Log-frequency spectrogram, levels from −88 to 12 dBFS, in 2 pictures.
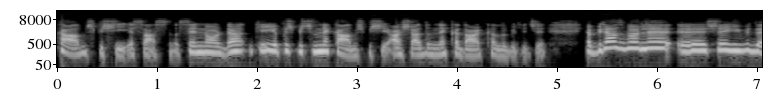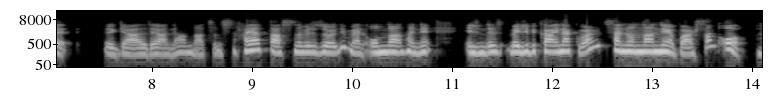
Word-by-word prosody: kalmış 195 +5 -1
bir - - -6
şey - - -7
esasında. - - -6
Senin 205 -1 -2
oradaki 225 +4 -1
yapış 240 -1 0
biçimine 225 +1 +2
kalmış 140 - -1
bir - - -8
şey - - -6
aşağıda 160 0 -1
ne 160 +2 -5
kadar 145 -5 -2
kalabileceği. 130 -6 -11 0.4
Ya, 220 - 0
biraz, 320 +3 +2
böyle, 320 -2 +2
ııı, 245 +3 +2
şey 260 +1 +1
gibi 245 -1 +2
de, 230 +6 0 0.3
ııı, 170 - -3
geldi, 165 0 -2
hani, 165 0 -4
anlattığın, 200 -6 -7
işte, 225 - -12
hayat 260 +2 +3
da 200 - +4
aslında 200 +2 -2
biraz 205 -1 -3
öyle 195 -2 -1
değil - - -3
mi? - - +1
Yani 180 - -4
ondan, 205 +1 +2
hani, 215 +1 -1 0.3
elinde 195 +1 0
biz 215 +2 -5
belli 210 +1 +3
bir - - +1
kaynak 230 0 +3
var. 300 +4 +1
Sen 250 - +3
ondan 220 0 +6
ne 225 - +7
yaparsan 190 - +1
o 290 -1 +3
215 Hz, 205 wpm, -21 LUFS, 185-240 Hz, 0.4 s, ne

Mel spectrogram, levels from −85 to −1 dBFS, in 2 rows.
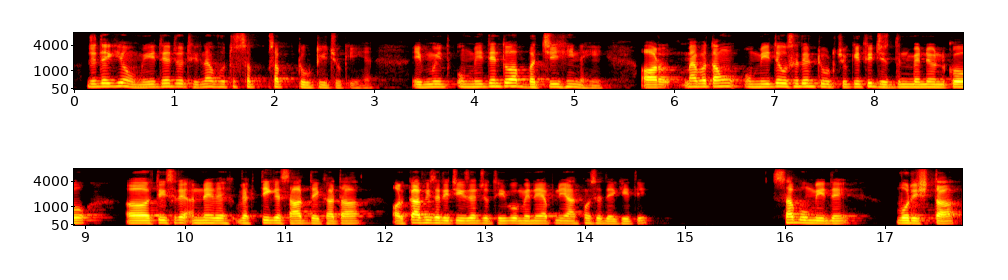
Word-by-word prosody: जी। 150 - 0
देखिए, 165 +2 +1
उम्मीदें 140 +1 -2
जो 160 0 -2
थी 140 -4 -9
ना, 150 +2 -3
वो 145 -1 -5
तो 140 0 -10
सब 145 +1 -6
सब 145 0 -4
टूट 125 -3 -4
ही 120 - -4
चुकी 105 -1 -13
है। 95 0 -18 0.5
इम्मीद 140 +1 -4
उम्मीदें 145 +3 0
तो 175 +1 +2
अब 170 -5 +2
बची 135 +2 0
ही 145 +2 -4
नहीं। 105 -7 -8 0.5
और 130 +1 +6 0.3
मैं 150 0 +3
बताऊँ, 160 +2 +2 0.2
उम्मीदें 145 +3 0
उसी 160 -1 0
दिन 160 0 0
टूट 145 -2 -3
चुकी 140 +1 -2
थी 170 - +3
जिस 135 - -1
दिन 135 - -3
मैंने 135 +1 +1
उनको 135 +1 +2 0.5
अ, 135 +1 +8
तीसरे 140 0 +1
अन्य 135 0 +2
व्य 130 -1 +1
व्यक्ति 130 +3 +2
के 135 - +3
साथ 125 -1 +3
देखा 125 -1 +1
था 120 - +4 0.4
और 120 - +2
काफ़ी 145 0 +7
सारी 140 -2 +2
चीज़ें 130 -1 +1
जो 125 0 -3
थी, 125 - 0
वो 130 0 -1
मैंने 125 0 0
अपनी 125 +1 -2
आँखों 120 +2 -6
से 125 0 -3
देखी 115 -1 -3
थी। 125 +4 -9 1.3
सब 150 0 +2
उम्मीदें, 130 -2 +1 0.5
वो 135 0 +5
रिश्ता, 130 -2 +4
135 Hz, 205 wpm, -26 LUFS, 125-145 Hz, 1.3 s, अ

